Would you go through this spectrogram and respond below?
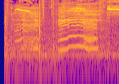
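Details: Dogs riding in a car on the way to the park, one named Saxby: loud, drawn-out high whines that rise and waver, with a brief break and then another sustained whine inside the vehicle.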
